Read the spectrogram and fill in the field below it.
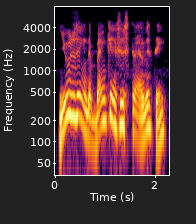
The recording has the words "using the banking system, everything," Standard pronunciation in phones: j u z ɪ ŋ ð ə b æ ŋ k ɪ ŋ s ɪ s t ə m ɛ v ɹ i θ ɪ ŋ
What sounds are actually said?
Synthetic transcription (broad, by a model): j u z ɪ ŋ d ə b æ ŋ k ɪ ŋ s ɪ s t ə ɛ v ɹ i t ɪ ŋ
